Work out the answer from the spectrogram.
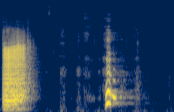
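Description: A fart: a loud, buzzy burst, then after a short silence a brief, quieter sputtering one, with nothing else heard.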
